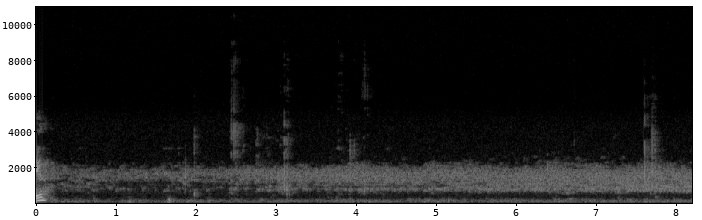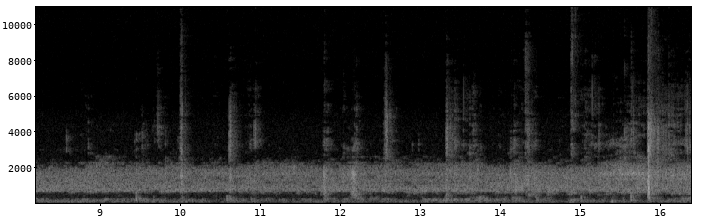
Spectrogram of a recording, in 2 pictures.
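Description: Faint steady outdoor hiss with scattered light ticks and footsteps on cracked asphalt; the steps come more often near the end.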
